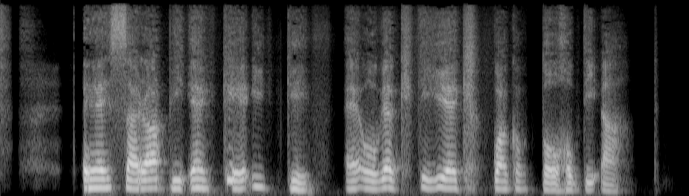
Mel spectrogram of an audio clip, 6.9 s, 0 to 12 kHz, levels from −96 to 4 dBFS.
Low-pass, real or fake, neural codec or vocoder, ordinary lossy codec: 10.8 kHz; fake; codec, 16 kHz in and 24 kHz out, 0.4 kbps, LongCat-Audio-Codec, fine tuned four codebook decoder; MP3, 64 kbps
